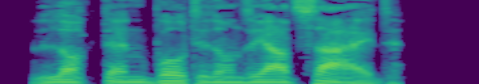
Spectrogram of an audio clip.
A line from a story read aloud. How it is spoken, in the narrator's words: he growled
